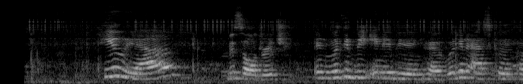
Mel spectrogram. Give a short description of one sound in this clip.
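A young girl talks calmly close by.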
